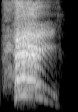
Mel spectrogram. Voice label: Game Character Hey Loud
